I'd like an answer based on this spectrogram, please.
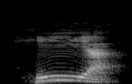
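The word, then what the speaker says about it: هيَ: Entonces, ja, ya, se pronuncia ji. Más el fatha arriba, jia.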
